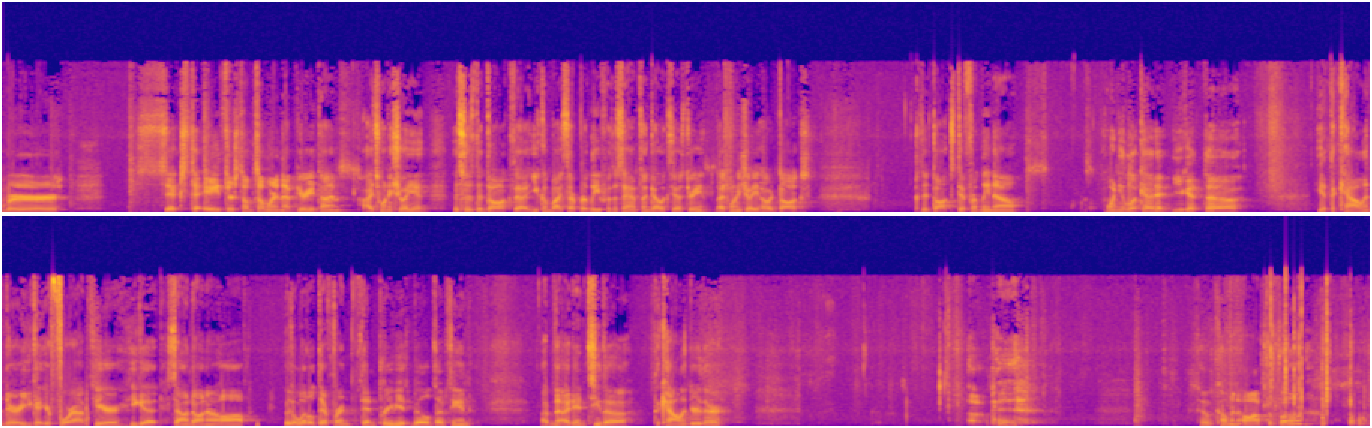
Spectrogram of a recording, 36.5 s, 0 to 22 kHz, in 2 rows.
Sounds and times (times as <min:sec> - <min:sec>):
Speech: 0:00.0 - 0:00.9, 0:01.8 - 0:10.9, 0:12.2 - 0:16.7, 0:17.5 - 0:24.6, 0:25.4 - 0:28.0, 0:31.1 - 0:32.2, 0:34.1 - 0:35.8.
